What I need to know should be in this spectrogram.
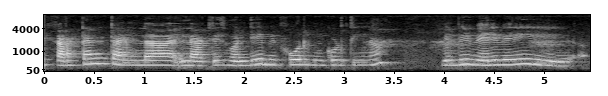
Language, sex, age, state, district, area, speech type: Tamil, female, 45-60, Tamil Nadu, Kanchipuram, urban, spontaneous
